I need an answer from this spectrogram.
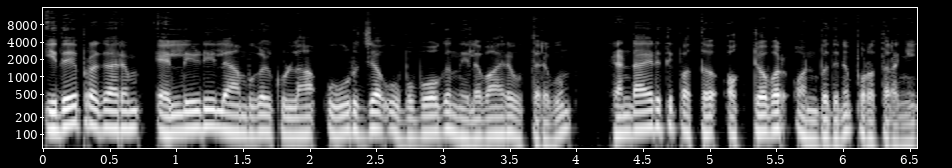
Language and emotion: Malayalam, neutral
